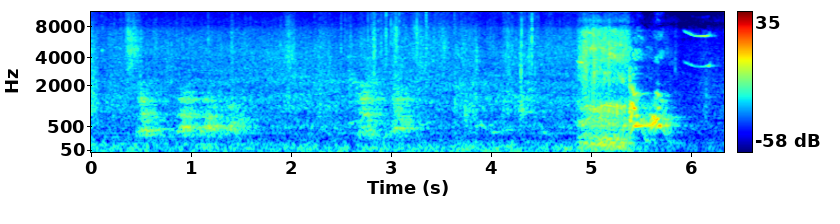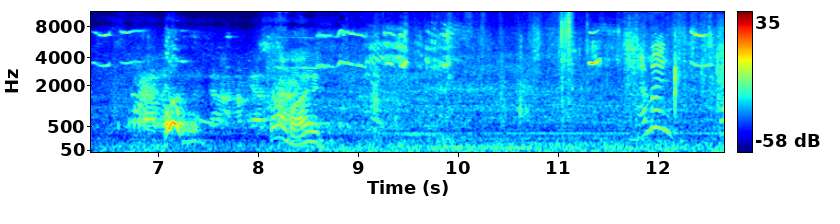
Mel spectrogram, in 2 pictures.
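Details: Shelter dogs at play in a yard at Pima Animal Care Center, Arizona, watched by handlers; several sharp barks burst out around the middle amid a busy mix of people talking and general yard noise.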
